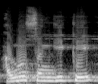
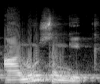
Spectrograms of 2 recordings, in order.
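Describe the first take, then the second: First: It begins with a short vowel and plain 's'. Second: It begins with a long vowel and 'sh' sound. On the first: The speaker calls it wrong. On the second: The speaker calls it right.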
